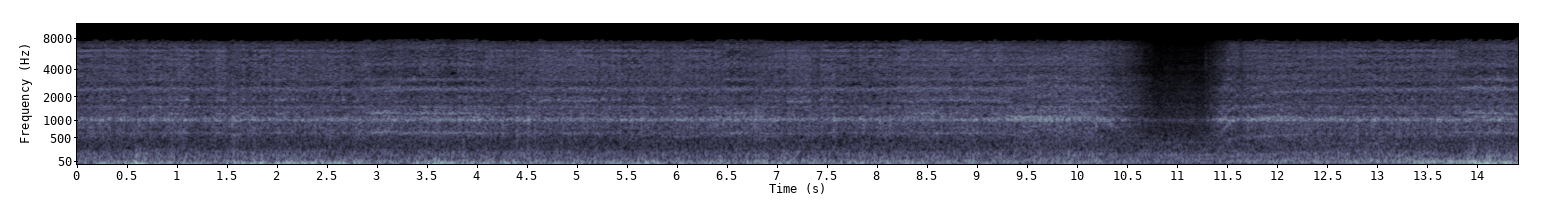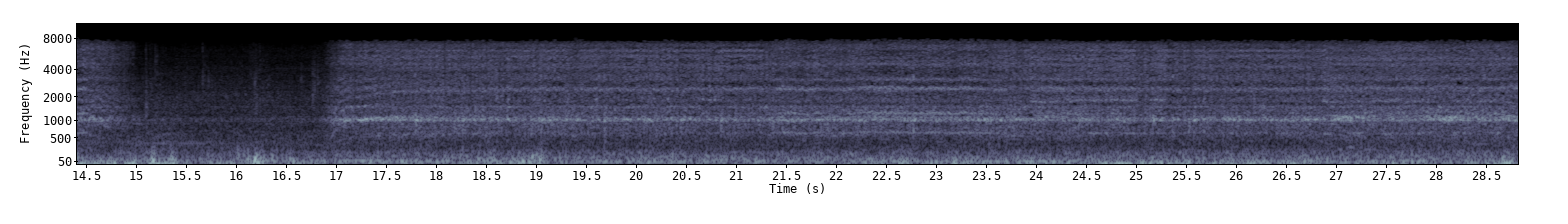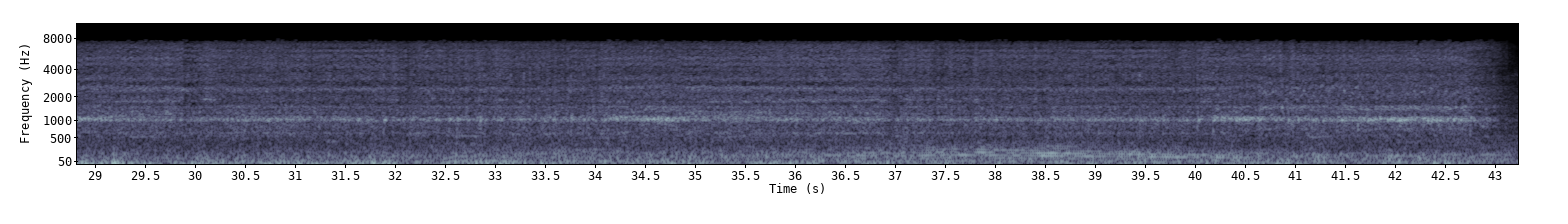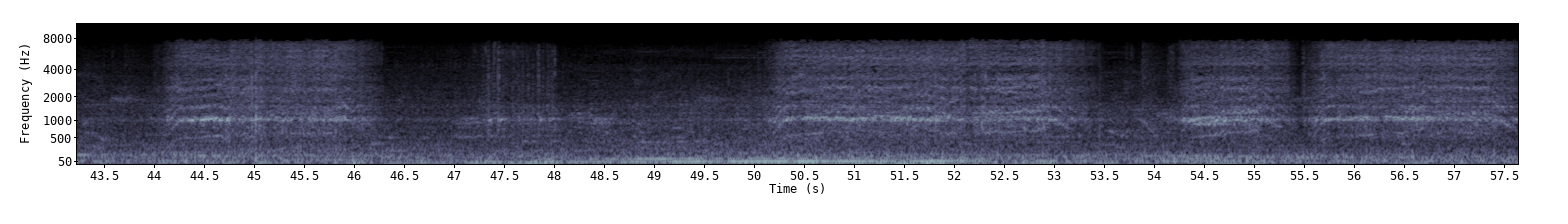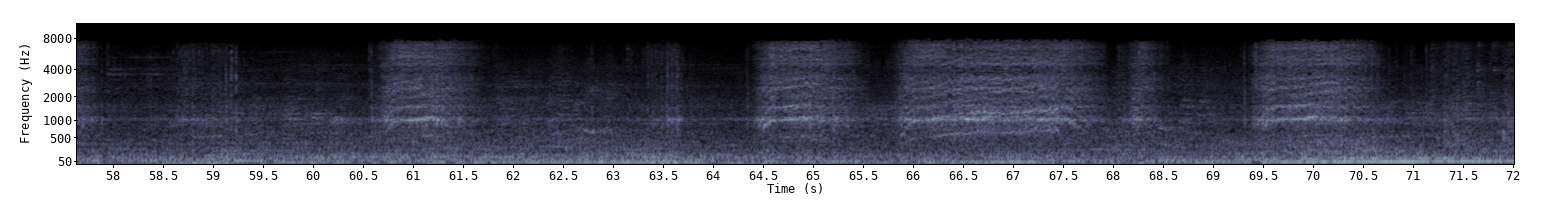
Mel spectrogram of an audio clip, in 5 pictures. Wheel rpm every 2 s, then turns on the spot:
160, 160, 160, 160, 160, 60, 160, 50, 70, 160, 160, 160, 160, 160, 160, 160, 160, 160, 160, 160, 160, 70, 100, 30, 10, 130, 110, 80, 110, 10, 40, 10, 60, 100, 40, 20.
46-48 70-72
